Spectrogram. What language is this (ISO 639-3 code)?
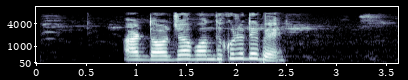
ben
